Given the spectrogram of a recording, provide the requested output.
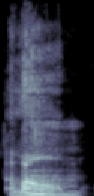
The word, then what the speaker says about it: alarm: Where would you put the stress in this word? The first or the second syllable? What do you think? Well, listen and check. Alarm. Alarm. It's the second syllable and it's a really, really strong stress. So, make sure you say alarm stressing the second syllable.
